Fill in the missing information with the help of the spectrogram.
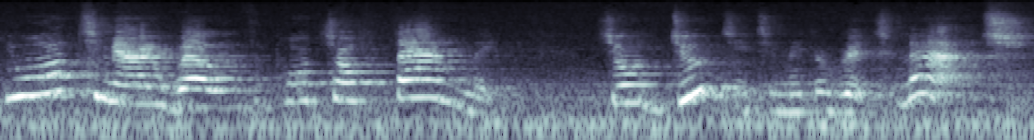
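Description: A woman's voice: high-pitched, very animated, normal speed, reverberant. Wealthy, domineering old aunt, played by a woman in a stage drama, imperious tycoon manner, distant and noisy recording. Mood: scolding. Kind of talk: amateur stage play acting. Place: theatre stage, indoors. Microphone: far camera.

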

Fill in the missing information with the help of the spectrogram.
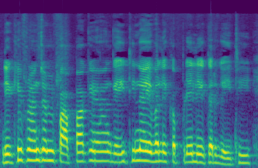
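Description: Quick-paced and medium-pitched, her darkish voice keeps fairly even intonation. This thirtysomething mother has a sore throat and chats through a casual home vlog, carrying her phone through the kitchen and rooms. She speaks to her audience as friends.

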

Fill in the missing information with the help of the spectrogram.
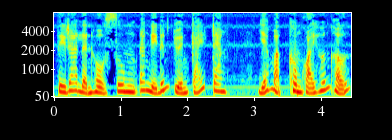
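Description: A woman narrating a martial-arts novel in a steady, scripted late-night storytelling style. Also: on the high side, moderate pace, slightly rough. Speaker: audiobook narrator.

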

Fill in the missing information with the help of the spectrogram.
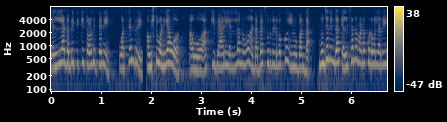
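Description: A woman's voice: very high-pitched, racing. A woman doing a harried Dharwad young mom. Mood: complaining. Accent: Dharwad Kannada. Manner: scolding, complaining. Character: busy harried young mother.

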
